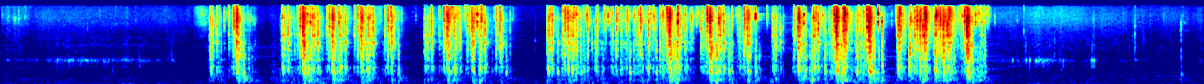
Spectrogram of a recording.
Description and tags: A metal door handle being jiggled frantically.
